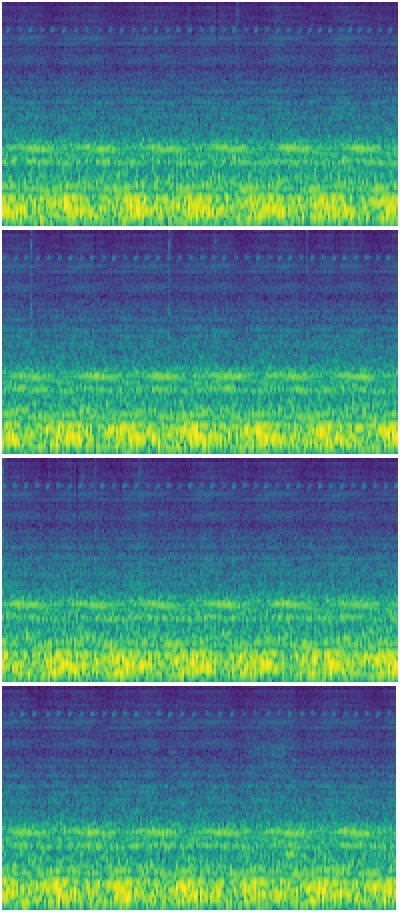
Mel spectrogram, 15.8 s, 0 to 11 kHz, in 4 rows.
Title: ASMR 3D Aerosol with 2 Nebulizers and moonlight for Sleep and Relaxation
